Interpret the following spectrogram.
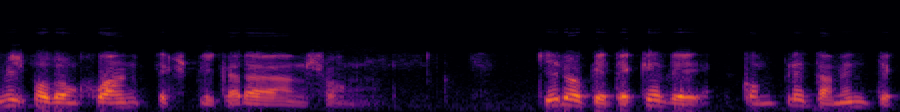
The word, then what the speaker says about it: Anson: Anson ha quitado el acento en la O en su apellido, ¿no? Para hacerlo más de estilo inglés. Anson.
